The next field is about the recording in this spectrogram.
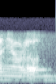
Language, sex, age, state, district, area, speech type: Malayalam, female, 45-60, Kerala, Kottayam, rural, conversation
